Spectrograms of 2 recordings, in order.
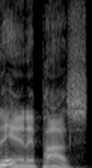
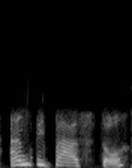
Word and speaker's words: antipasto: Oh, he said antipast. Did I say it wrong? Oh, okay. I didn't know what you mean. You say antipasto.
